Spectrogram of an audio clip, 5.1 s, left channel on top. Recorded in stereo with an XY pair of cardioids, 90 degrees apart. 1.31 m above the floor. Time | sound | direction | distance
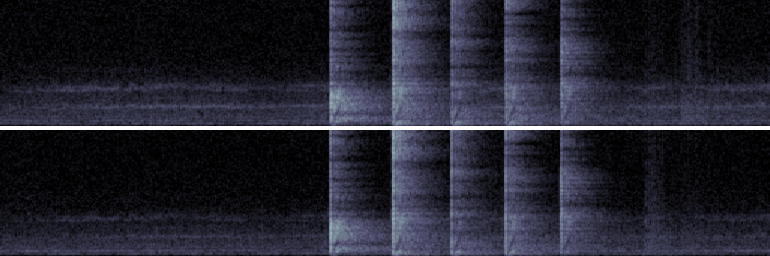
2.2 | a clap | 70° right | 1.2 m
